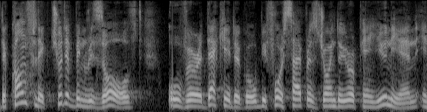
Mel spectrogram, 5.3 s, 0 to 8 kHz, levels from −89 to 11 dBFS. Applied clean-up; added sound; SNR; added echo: none; none; none; none.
